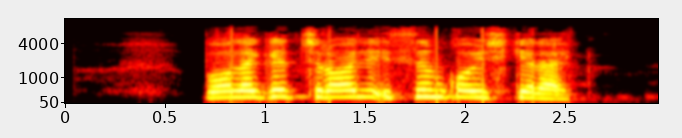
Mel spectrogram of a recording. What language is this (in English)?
Uzbek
